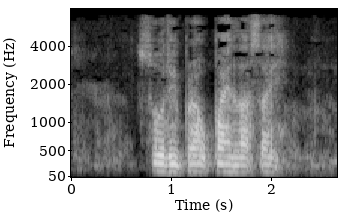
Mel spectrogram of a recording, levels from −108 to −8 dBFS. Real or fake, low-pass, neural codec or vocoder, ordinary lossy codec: fake; 7.2 kHz; codec, 16 kHz, 4 kbps, FunCodec, trained on Chinese and English, 50 frames a second; MP3, 32 kbps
